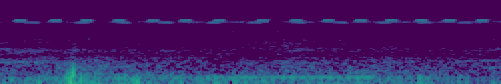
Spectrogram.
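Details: High, regular chirping of crickets at night by running water, about three pulses per second, steady above a soft continuous low rush and one brief low knock.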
